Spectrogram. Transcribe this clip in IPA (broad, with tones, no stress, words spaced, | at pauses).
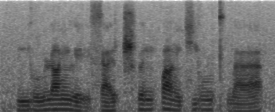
n̪jo˨˦ʊ̯ɻɑ˦ŋlḛ˨˩ɪ̯sa˨˦ɪ̯ ʈ͡ʂʰə˦n pɑ˥˨ŋt͡ɕjo˦ʊ̯t̪ʰwä˨˦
